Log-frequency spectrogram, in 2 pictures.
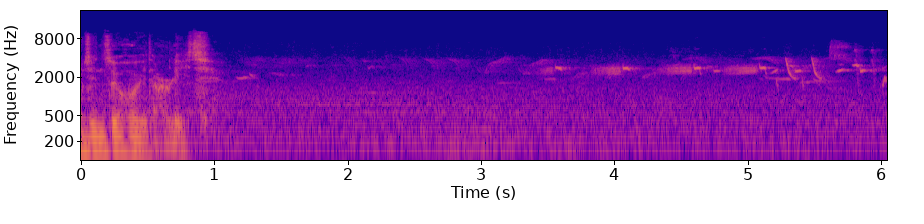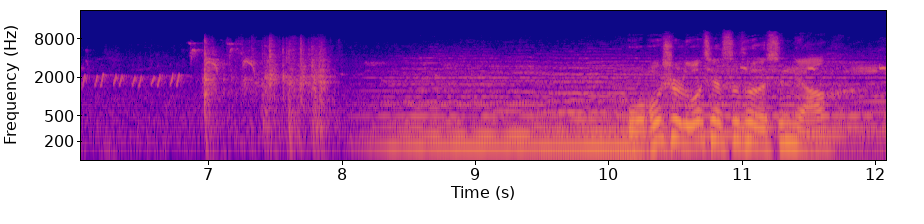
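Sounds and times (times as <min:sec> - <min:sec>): small birds chirping: 0:00.0 - 0:07.7, 0:10.8 - 0:12.0
faint outdoor background: 0:00.0 - 0:12.0.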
